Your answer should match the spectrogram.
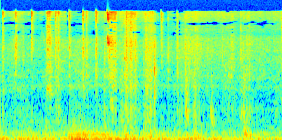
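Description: Irregular light clicks and knocks of a plastic steering-column trim panel being handled while its meter-trip switch connector is worked loose.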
